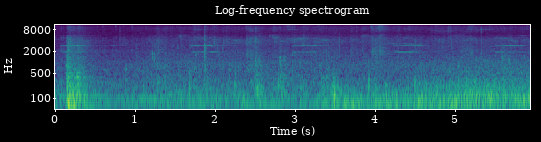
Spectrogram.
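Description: Footsteps tap on pavement outdoors.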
